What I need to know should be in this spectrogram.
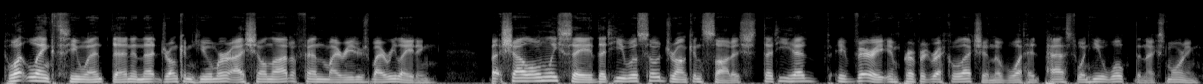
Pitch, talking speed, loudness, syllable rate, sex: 120 Hz, 230 wpm, -19 LUFS, 5.6 syllables/s, male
